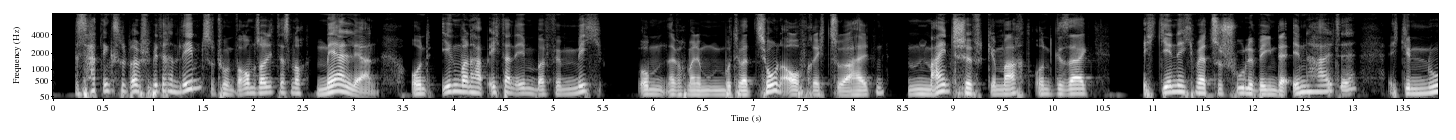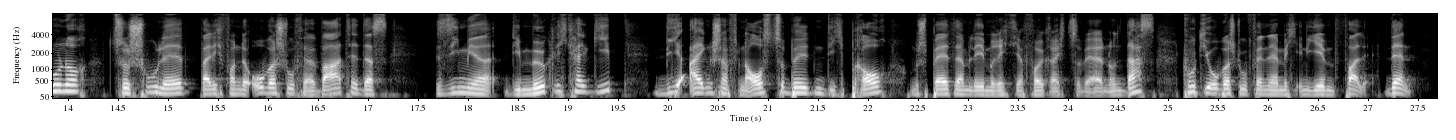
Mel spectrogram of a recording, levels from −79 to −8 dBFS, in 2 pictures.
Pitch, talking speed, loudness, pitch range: 125 Hz, 190 wpm, -19 LUFS, 110-145 Hz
